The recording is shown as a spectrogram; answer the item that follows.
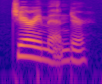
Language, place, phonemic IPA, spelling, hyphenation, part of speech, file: English, California, /ˈd͡ʒɛɹiˌmændəɹ/, gerrymander, ger‧ry‧man‧der, verb / noun, En-us-gerrymander.ogg
- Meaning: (verb) To divide a geographic area into voting districts in such a way as to give an unfair advantage to one party in an election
